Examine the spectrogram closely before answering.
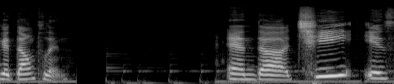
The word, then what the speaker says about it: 七: Qi you can remind together with Genshin's character Qi.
